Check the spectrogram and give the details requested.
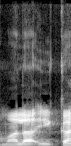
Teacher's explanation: terus bertemu dengan mad asli bertemu dengan Hamzah di sat kata malaikah itu satu kata artinya panjangnya harus lima ketuk Kenapa karena mad wajib muttasil la awalnya la dua ketuk ditambah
